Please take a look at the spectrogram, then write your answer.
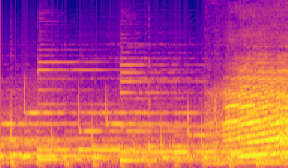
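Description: Cows moo in long, drawn-out, overlapping calls that continue throughout, growing louder and fuller near the end. No one speaks.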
